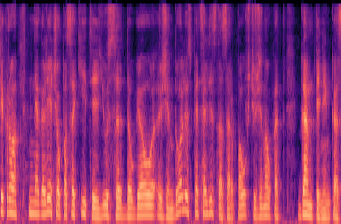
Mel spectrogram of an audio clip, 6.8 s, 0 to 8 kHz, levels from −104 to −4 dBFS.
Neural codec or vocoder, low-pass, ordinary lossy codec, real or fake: none; 7.2 kHz; AAC, 32 kbps; real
